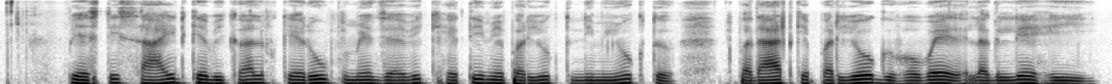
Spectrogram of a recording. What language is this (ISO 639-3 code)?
mag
